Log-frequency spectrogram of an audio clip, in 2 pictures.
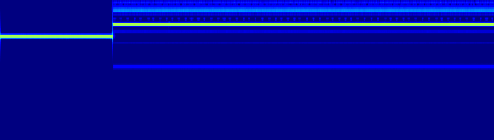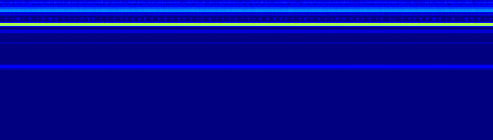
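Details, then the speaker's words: Steady, piercing high-pitched tone simulating ringing-type tinnitus, a sound heard from inside the ears with no outside source; tinnitus may also buzz, hum, hiss or whistle. "tenus is often described as ringing in the ears but it can also sound like buzzing humming grinding hissing whistling or even music"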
